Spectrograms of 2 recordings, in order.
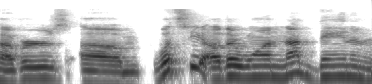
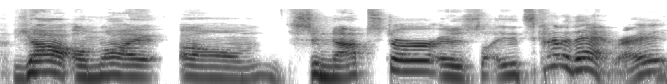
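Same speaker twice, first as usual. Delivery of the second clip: put-on slow, light Dutch accent with drawn-out "um"; 4 semitones higher than usual. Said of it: "the [name] impression that I've never tried before. So let me try it now".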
